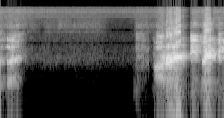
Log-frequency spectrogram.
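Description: A man's voice lecturing in Hindi over a video call. His words break off just after the start, there is about a second of dead silence, and he speaks again near the end.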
